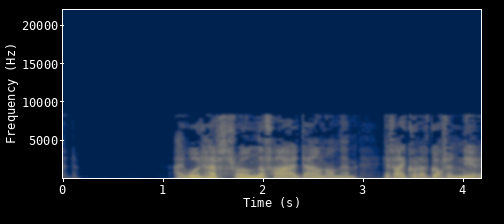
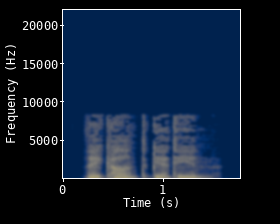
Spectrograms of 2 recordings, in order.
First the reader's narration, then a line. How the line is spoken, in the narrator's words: Gabrielle said in a low monotone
